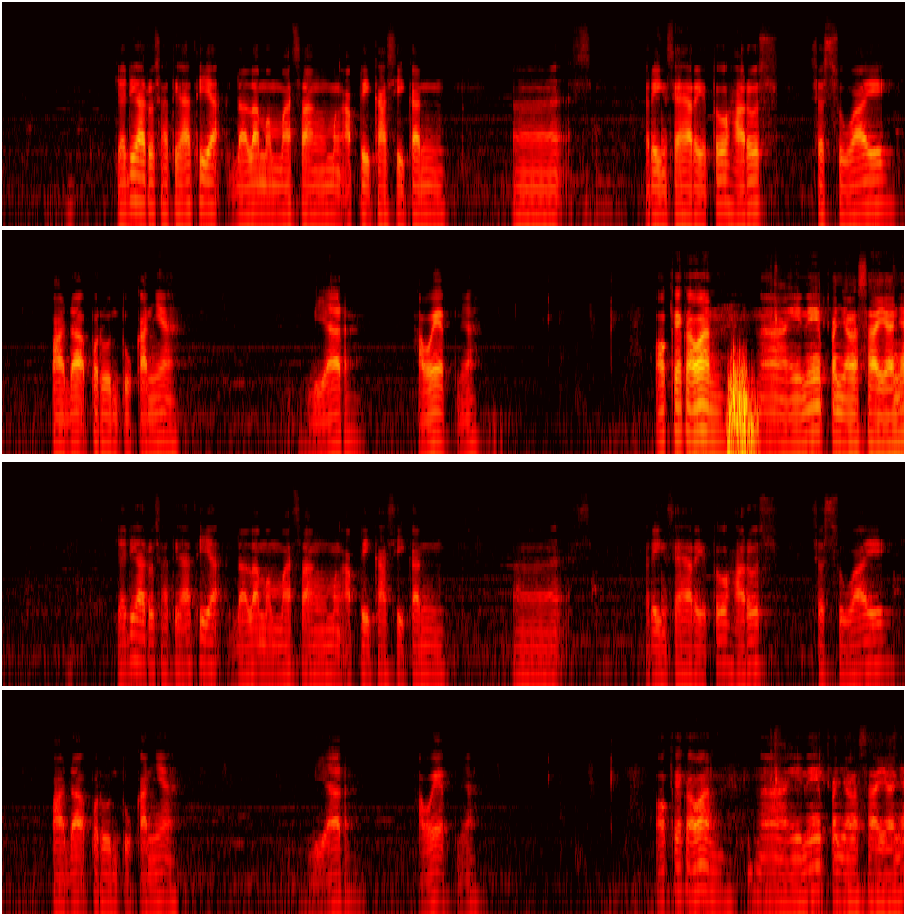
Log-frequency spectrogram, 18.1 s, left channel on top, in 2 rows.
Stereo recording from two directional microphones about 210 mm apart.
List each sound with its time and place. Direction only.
1.1 s speech: 35° left (ahead or behind)
12.1 s speech: 40° left (ahead or behind)
15.5 s speech: 45° left (ahead or behind)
